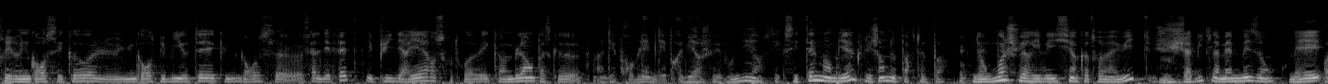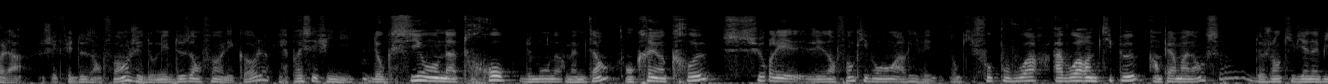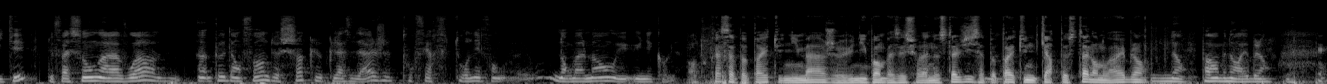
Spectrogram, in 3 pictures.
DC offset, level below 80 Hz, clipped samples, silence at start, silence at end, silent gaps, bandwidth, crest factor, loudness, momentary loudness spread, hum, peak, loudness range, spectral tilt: under 0.1%; -46 dBFS; under 0.1%; 0 s; 0 s; none; 10.5 kHz; 20 dB; -29 LUFS; 15 LU; none; -8 dBFS; 10 LU; -7 dB/octave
